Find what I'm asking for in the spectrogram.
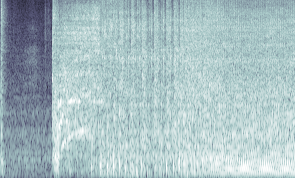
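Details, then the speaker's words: Sears riding tractor single-cylinder engine after carburetor cleaning and fixing run issues from sitting months: quick crank, catches at once, settles into steady even idle with no misses or knocks; normal start and idle. "choke not that guy idle's nice uh everything seem to work on it fine"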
